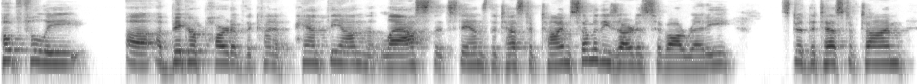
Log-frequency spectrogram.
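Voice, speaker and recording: A man's voice: high-pitched, fairly even intonation, moderate pace. A middle-aged man chatting casually as an interview guest, enthusiastic and prone to digressions. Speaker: guest author.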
